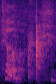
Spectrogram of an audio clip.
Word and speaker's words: Tillamook: Tillamook butter, as the Oregonians say, Tillamook. We got it right this time, and we'll say it again here. Tillamook, not a fucking mook.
